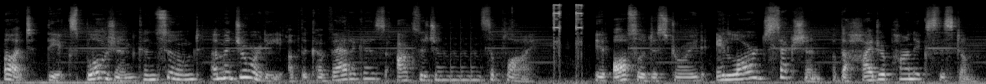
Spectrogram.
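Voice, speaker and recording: A woman's voice: medium pitch, lively intonation, moderate pace, warm tone, lightly acted, low-quality recording. Woman as female spaceship AI, clipped, formal, unruffled, sci-fi audio drama, music underneath. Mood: clipped, matter-of-fact. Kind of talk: scripted audio drama acting.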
